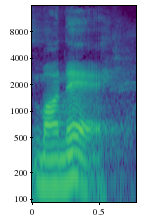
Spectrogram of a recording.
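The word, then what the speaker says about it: mone (μονή): It's mone, and that's spelled M-O-N-E.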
